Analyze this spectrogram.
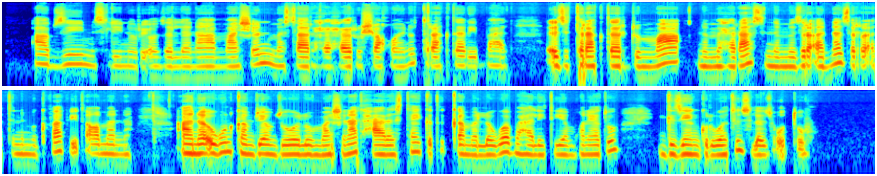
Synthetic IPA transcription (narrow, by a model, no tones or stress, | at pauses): ʔaβzimɨslinɨɾḭʔo̞zɐlːɐnamaʃɪnmɐsːaɾħiħɨɾuʃakʰo̞jnut̪ʰɾakt̪ʰɐɾjɪbːahal | ʔɨzit̪ʰɾakt̪ʰɐɾd̪ɨmːanɨmɨħɾasnɨmɨzɾɐ̰ʔɐnːazɨrːa̰ʔt̪ʰinɨmɨɡfafjɪt̪ʼɐ̰χʼmɐnːa | ʔanɐʔɨwːʊnkʰɐmziʔo̞mzɨβɐlumaʃinat̪ħaɾɐst̪ʰajkɨt̪ʼɨkʼːɐmɐlːɐwo̞baɦlit̪ʰɨjːemɨxnijat̪ʰuɡizenɡɨlwɔt̪ʰɨnsɨlɐzɨxʼʊ̰t̪ʼːɨu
